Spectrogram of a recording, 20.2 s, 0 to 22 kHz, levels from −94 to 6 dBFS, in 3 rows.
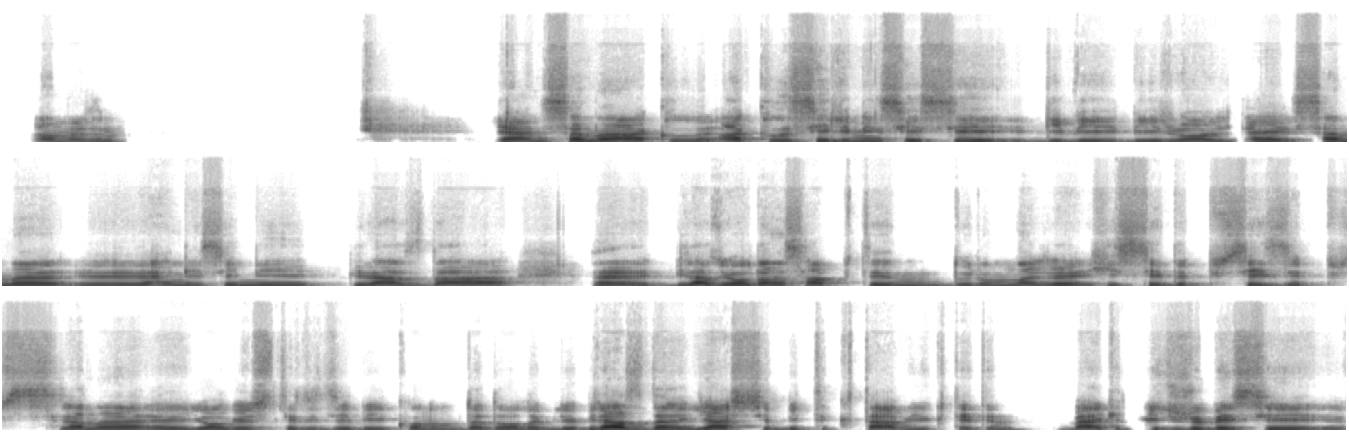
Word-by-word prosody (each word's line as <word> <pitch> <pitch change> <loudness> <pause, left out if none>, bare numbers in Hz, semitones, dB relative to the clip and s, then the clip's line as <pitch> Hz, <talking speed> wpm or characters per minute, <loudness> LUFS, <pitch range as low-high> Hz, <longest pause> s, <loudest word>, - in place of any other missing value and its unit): Anladım. 110 +1 -5 1.8
Yani, 110 -1 +3
sana 135 +4 +5
aklı 135 +2 +1
aklıselimin 145 +2 0
sesi 135 -5 -1
gibi 110 -1 -3
bir 110 -1 -4
rolde 110 +10 +1
sana, 130 +1 +3
eee, 115 0 -1
hani, 115 -3 -4
seni 120 +3 -4 0.2
biraz 115 -4 +1
daha, 120 +3 +2 0.4
eee, 115 -1 +1
biraz 140 -3 +3
yoldan 125 0 +4
saptığın 125 +1 -3
durumları 115 +2 -1
hissedip, 145 +2 -5
sezip 155 +10 -4
sana 130 +1 0
yol 120 +1 -1
gösterici 115 0 -6
bir 115 -1 -6
konumda 110 -1 -5
da - - -3
olabiliyor. 115 +4 -3
Biraz 145 +1 +7
da 150 0 +5
yaşça 135 -1 +2
bir 160 0 -7
tık - - -16
daha 100 - +3
büyük, 100 -2 -10
dedin. - - -5 0.2
Belki 105 +1 +2
tecrübesi, 115 +3 +1
eee, 120 -2 -1
120 Hz, 120 wpm, -25 LUFS, 110-130 Hz, 1.8 s, Biraz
